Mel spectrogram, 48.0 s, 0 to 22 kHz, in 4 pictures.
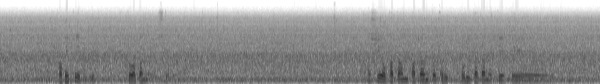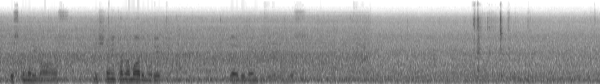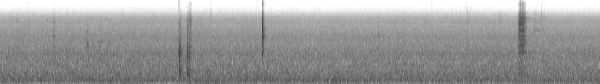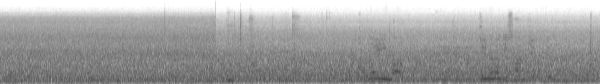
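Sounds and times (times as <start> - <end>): steady rushing hiss: 0.0 - 48.0
camp gear clinking: 16.4 - 20.2, 21.4 - 22.7, 27.6 - 28.2, 31.5 - 35.2.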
